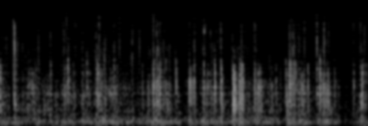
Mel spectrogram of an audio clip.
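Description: Fingertips push, rake and tap small, solid stone pebbles spread across a wooden desk. A quiet, steady stream of quick dry clicks and rattling scrapes follows, bright and crisp with almost no ring after each contact.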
